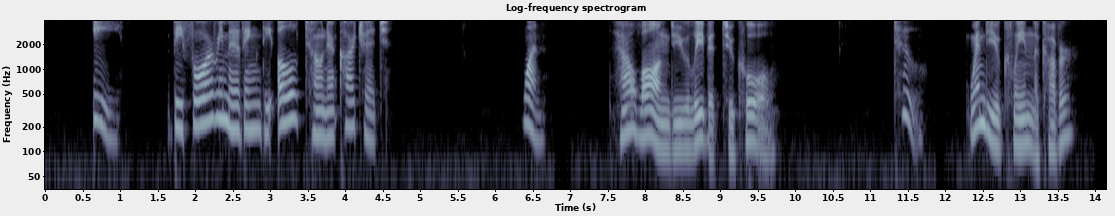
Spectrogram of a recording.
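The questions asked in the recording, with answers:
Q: Before removing the old toner cartridge.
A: 2: When do you clean the cover?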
